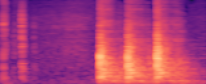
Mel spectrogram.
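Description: Three hollow, ringing knocks are struck on the bare sheet-metal roof panel of a classic Chevy, before any kill mat sound-deadening mat is applied. Each knock is a sharp hit with a resonant metallic boom that lingers between strikes, after a couple of faint taps at the start. This is the untreated roof's sound, which the mat is meant to make more solid.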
